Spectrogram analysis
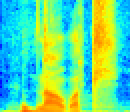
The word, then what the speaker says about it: Nahuatl: Lateral fricatives and affricates for their part can be found in languages like Nahuatl, or how they say it, Nahuatl, featuring an alveolar lateral affricate.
